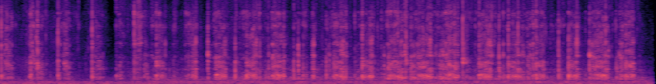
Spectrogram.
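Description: A metal spoon stirring a liquid soy sauce marinade full of chopped green onions in a stoneware bowl: a steady, quick run of clinks and scrapes against the bowl with a wet swish.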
